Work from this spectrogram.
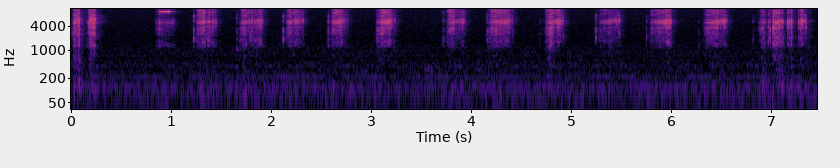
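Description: An exacto knife blade scrapes along the red face and green rind edge of a solid watermelon-shaped sidewalk chalk slice held in hand, shaving fine dust into a pink bowl. A steady series of short, bright, raspy scraping strokes sounds, evenly spaced with brief silences between them.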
